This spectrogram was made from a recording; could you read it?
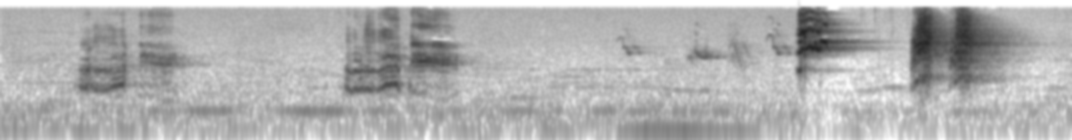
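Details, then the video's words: Rainbow lorikeet talking in a sooky, whiny manner: two short warbling, speech-like phrases with wavering pitch, a soft low murmur, then two loud, harsh, screechy bursts close together at the end, in an otherwise quiet room. "Rainbow Lorikeet talking sooky"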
